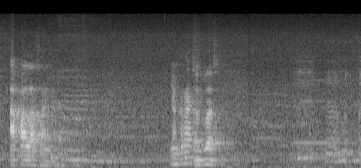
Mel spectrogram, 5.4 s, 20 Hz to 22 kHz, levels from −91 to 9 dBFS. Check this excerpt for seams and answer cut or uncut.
cut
